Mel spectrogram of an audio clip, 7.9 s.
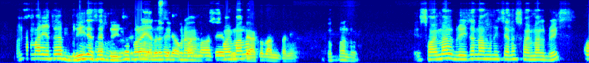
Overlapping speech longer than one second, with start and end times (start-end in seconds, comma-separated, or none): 0.8-3.9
